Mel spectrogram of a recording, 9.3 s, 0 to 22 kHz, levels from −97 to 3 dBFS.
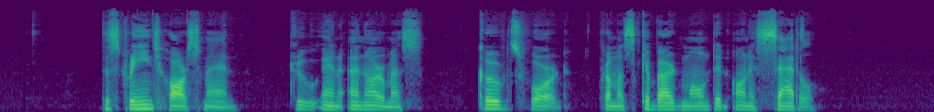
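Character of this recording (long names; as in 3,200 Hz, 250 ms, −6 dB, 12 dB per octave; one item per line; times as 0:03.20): background noise floor −81 dBFS
spectral slope −4.0 dB per octave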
